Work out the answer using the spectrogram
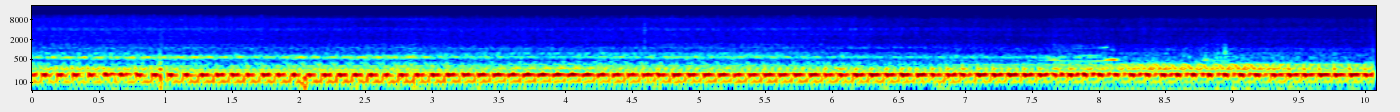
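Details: G35 (VQ) on ramps after a new throttle body and GT-R injectors, with no fault codes. A steady, strong engine drone with a loud intake roar over it, even and smooth; normal revving.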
